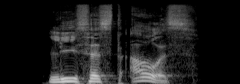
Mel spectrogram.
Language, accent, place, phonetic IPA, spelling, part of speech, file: German, Germany, Berlin, [ˌliːsəst ˈaʊ̯s], ließest aus, verb, De-ließest aus.ogg
- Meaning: second-person singular subjunctive II of auslassen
